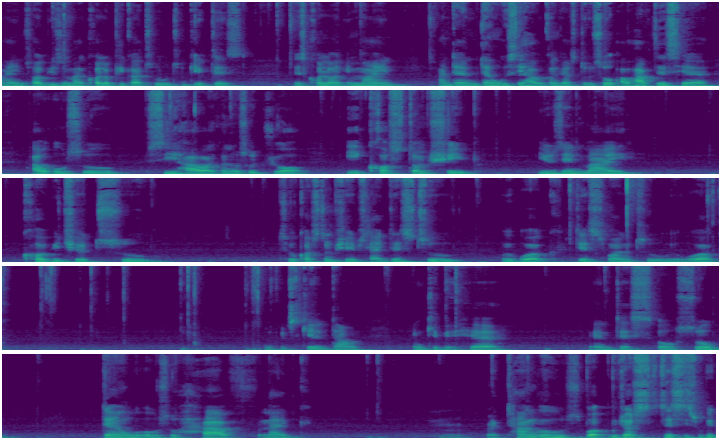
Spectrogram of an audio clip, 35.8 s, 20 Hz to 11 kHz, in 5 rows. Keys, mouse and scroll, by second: 7.3 right click, 10.5 double click, 11.5 double click, 21.2 shift+click, 23.1 shift+click, 31.4 right click.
